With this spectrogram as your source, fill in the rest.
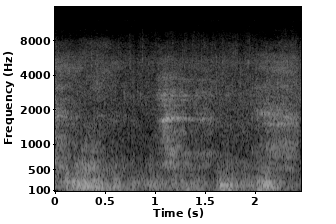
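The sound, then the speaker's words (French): Rain and thunder from a thunderstorm scene in a film: a steady hiss of rainfall with a few low, rumbling swells rising through it, no voices. “Il y a une scène de pluie dans le film. Il y a un orage.”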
